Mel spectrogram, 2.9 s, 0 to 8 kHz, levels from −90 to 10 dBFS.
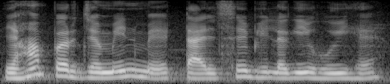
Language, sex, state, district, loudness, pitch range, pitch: Hindi, male, Uttar Pradesh, Lucknow, -16 LUFS, 140-175 Hz, 145 Hz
